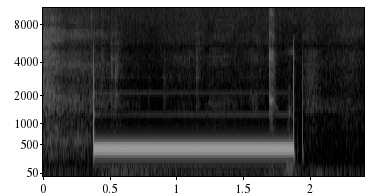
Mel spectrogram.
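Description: A single steady telephone line tone from an outgoing call that goes unanswered: one long, even, mid-pitched hum lasting about a second and a half, with faint clicks at its start and end.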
